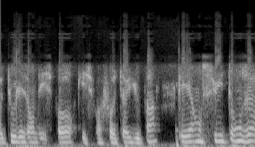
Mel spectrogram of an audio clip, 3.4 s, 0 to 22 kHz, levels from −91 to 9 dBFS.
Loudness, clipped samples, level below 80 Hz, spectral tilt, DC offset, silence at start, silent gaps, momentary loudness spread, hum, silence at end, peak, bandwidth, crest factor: -18 LUFS; under 0.1%; -32 dBFS; -6.5 dB/octave; under 0.1%; 0 s; none; 4 LU; none; 0 s; -6 dBFS; 9.6 kHz; 10 dB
